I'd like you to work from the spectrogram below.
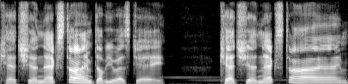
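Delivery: soft, snide, snarky, insulting taunt. Retelling what a nemesis owl said from a fir tree, mimicking a snarky, insulting voice. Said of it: "She said in her snarking, snarky, snarking and snarky, insulting voice".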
